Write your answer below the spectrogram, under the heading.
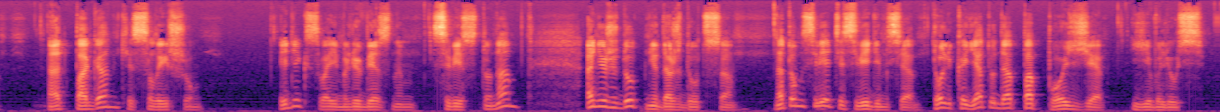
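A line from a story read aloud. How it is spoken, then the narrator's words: Calm. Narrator (Russian): Сказал спокойно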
